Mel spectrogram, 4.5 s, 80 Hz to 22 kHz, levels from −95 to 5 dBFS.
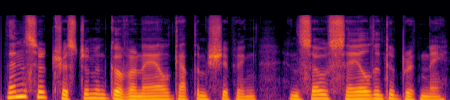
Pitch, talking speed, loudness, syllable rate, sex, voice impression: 140 Hz, 175 wpm, -17 LUFS, 5.2 syllables/s, male, masculine, adult-like, refreshing, friendly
